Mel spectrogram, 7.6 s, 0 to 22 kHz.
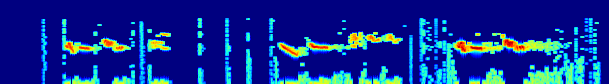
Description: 鳥の鳴声その１
〔アカハラ〕クワクワッ／ツィー／キャラランキャラランツリー（さえずり）／（ｷｮﾛﾝ,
